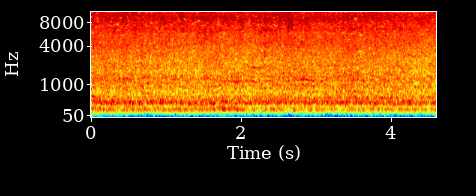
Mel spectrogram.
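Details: Bee buzzing in a steady, continuous drone with a low hum and a broad hiss above it, unbroken for the whole stretch.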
